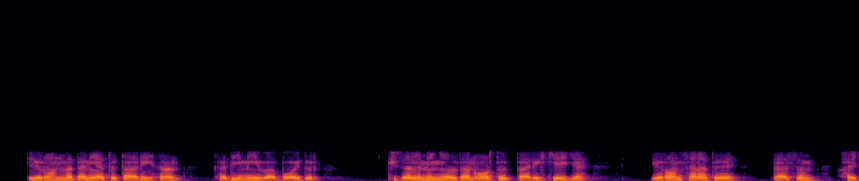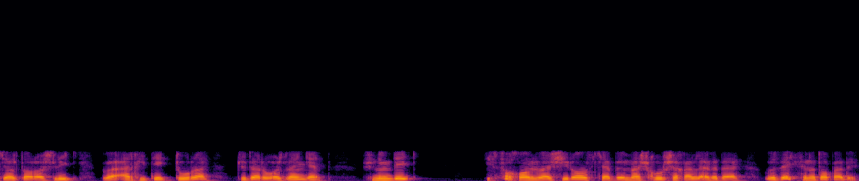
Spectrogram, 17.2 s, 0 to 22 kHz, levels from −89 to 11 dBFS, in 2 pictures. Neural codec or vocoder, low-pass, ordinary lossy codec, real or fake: vocoder, 22.05 kHz, 80 mel bands, WaveNeXt; 3.6 kHz; none; fake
